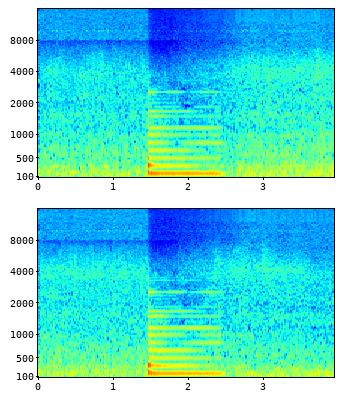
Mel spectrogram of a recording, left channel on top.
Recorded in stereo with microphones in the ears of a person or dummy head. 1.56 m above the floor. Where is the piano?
5° right (ahead or behind), 1.0 m.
